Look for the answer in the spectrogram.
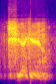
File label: request report, balkan; vo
